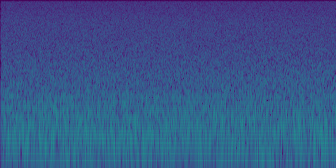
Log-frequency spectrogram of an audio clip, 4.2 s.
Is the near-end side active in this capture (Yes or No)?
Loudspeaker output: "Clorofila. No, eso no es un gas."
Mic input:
No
